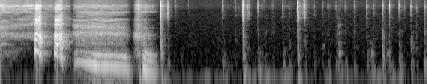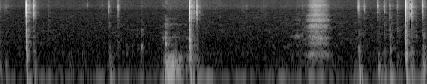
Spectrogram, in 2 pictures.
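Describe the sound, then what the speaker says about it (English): Scattered keyboard keystrokes click in short bursts and single taps after a brief laugh-like voice at the start, with quiet pauses between. "So I'm typing."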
